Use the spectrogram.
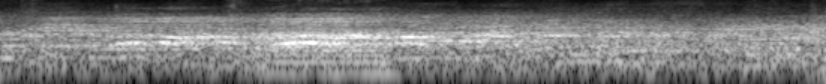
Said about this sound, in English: One of Miami's players has gone down. He's back up. You can hear the claps from the audience, but he took a thorough rocking there.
